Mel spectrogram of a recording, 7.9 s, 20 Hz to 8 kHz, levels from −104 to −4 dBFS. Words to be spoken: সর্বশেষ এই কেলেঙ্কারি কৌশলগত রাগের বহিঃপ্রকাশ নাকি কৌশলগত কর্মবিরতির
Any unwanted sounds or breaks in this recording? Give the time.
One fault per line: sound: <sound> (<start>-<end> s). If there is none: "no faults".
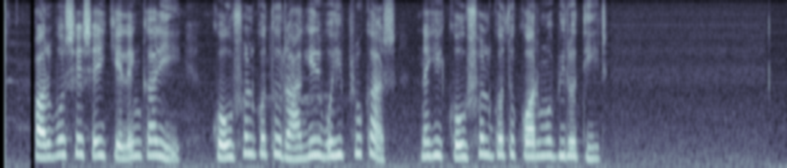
no faults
